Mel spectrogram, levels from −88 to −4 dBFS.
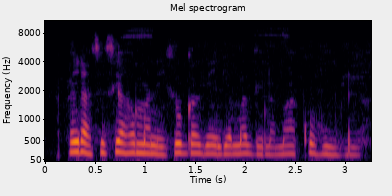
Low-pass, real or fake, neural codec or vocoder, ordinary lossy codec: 9.9 kHz; fake; vocoder, 44.1 kHz, 128 mel bands every 512 samples, BigVGAN v2; MP3, 64 kbps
